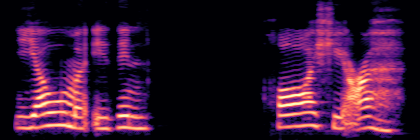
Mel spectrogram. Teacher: یومئذ خاشعہ، عین کو واضح پڑھنا ہے اور گولتا کے اوپر وقف ہوگی تو یہ ہا ہو جائے گی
